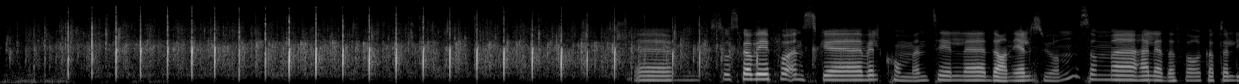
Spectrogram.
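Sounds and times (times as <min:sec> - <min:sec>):
audience applause: 0:00.0 - 0:08.6
speech: 0:06.4 - 0:12.3.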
